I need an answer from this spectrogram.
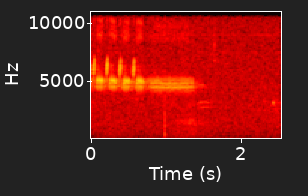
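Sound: yellowhammer song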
